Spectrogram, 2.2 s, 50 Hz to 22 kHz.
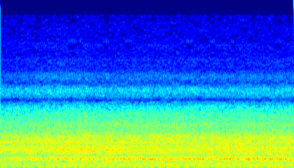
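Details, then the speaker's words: Cheap Chinese diesel heater after angling the unit for a suspected fan rub, a few minutes running: steady even fan and burner rush, no knocking or surging; internal temperature dropping to about 210–220, surprisingly quiet, running normally. "internal temps are starting to drop now to 220 uh through 10 it's pretty quiet actually i'm surprised how quiet it is"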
